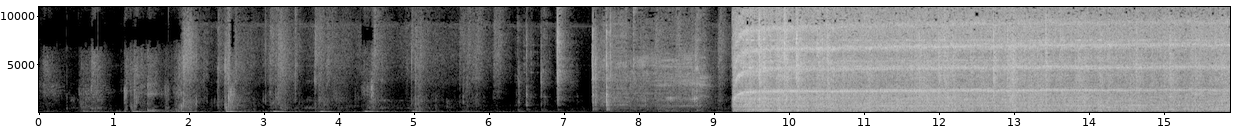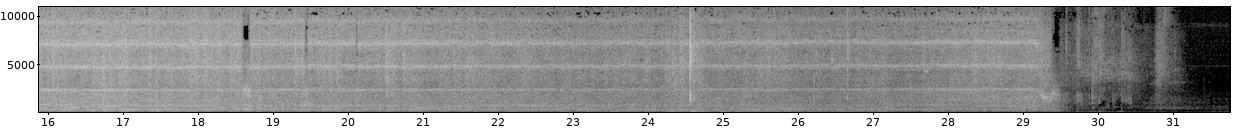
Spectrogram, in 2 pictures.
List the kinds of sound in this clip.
footsteps, coffee machine, window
